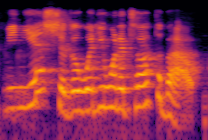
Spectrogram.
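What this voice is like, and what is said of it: Cartoonish Harley Quinn character voice. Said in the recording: “Can you do your Harleen Quinzel accent?”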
